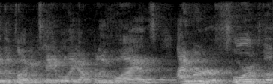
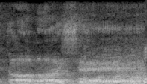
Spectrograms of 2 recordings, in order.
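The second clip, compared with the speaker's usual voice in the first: loud drawn-out stage-name bellow; mock announcing; 3 semitones higher, 11 dB louder, much slower than usual. Kid tells his mom the comedian's nickname, mock announcing bellow. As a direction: stretch it out like a big nickname reveal.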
